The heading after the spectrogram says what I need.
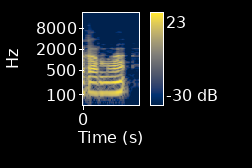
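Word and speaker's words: राम: Jadi, misal kalau nulis kata Rama mereka bakal bacanya jadi RAM. Misal ra, terus ma rama. Walaupun di ee hurufnya Rama, tapi mereka bakal bacanya sebagai ram.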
